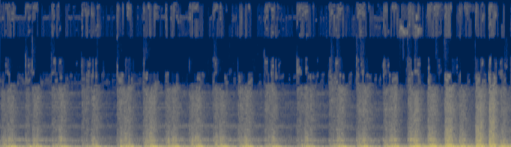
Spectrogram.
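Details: Monte Carlo with rebuilt LS engine, first start, no throttle input: low uneven chugging at roughly three beats a second, slow and choppy idle before picking up; fire seen from exhaust; MAP sensors not yet hooked up, still needs tuning.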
